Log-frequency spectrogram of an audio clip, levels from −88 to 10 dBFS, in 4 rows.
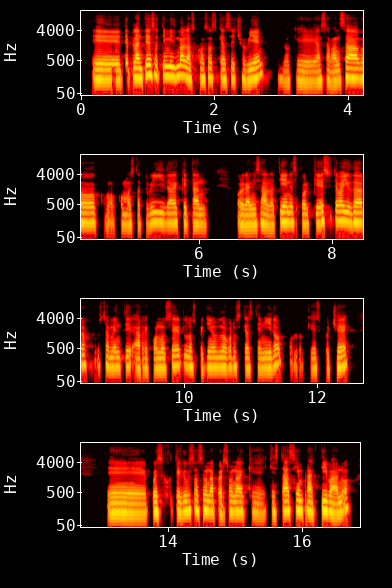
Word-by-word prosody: eh, 130 -1 +3
te 140 - -1
planteas 145 +6 +4
a - - +1
ti 165 - 0
misma 165 +1 +4
las 140 -3 +1
cosas 140 +1 -4
que 140 -2 -2
has 130 +1 -4
hecho 135 -1 -5
bien, 150 +6 0 0.2
lo 115 -1 -8
que 115 -3 -3
has 120 +2 -3
avanzado. 135 +3 +3
Cómo - - -10
cómo 125 0 -5
está 120 0 -10
tu 120 0 -12
vida, 135 -1 0
qué 135 - -4
tan 125 -2 -1 0.4
organizada 120 +1 +2
la 115 0 -3
tienes. 145 +1 +1
Porque 125 +2 -2
eso 145 -1 -2
te 155 - -1
va 155 - +5
a - - +4
ayudar 145 +2 +3
justamente, 140 -1 -3
a 120 - 0
reconocer 125 +4 -2
los 135 -2 -2
pequeños 130 +1 -2
logros 135 +1 -2
que 125 - -5
has 125 - -6
tenido 125 +5 -2
por - - -14
lo 150 - -18
que 120 - -8
escuché, 125 +2 -3 0.6
eh, 115 -1 +2
pues, 130 -1 +1
j - - -21
te 130 - +1
gusta 135 +3 +1
ser 140 +1 +1
una 130 -1 +2
persona 130 +1 +1
que 115 -3 -7
que 125 - -4
está 135 +3 +4
siempre 140 -1 +1
activa, 125 -1 +3
¿no?, 160 +8 0
130 Hz, 210 wpm, -25 LUFS, 120-140 Hz, 0.6 s, va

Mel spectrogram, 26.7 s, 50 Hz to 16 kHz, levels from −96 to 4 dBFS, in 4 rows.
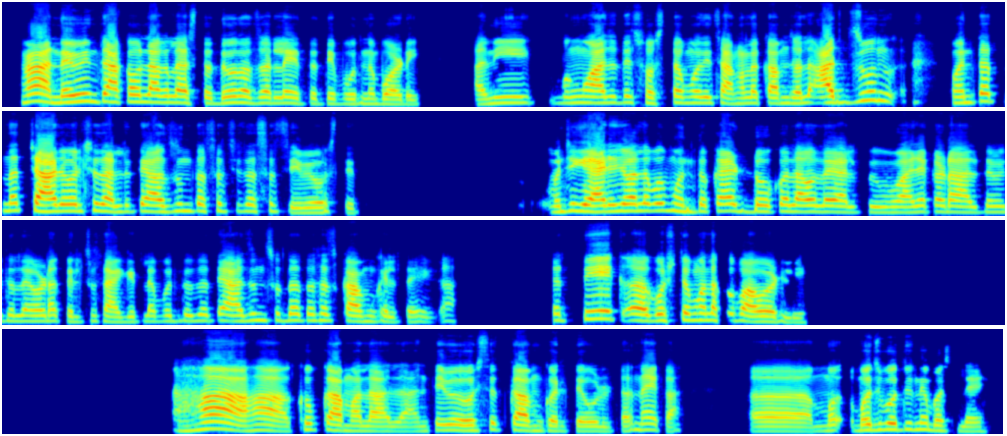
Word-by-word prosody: हां, 255 0 +8
नवीन 240 +4 +4
टाकावं 240 -1 +4
लागलं 220 -2 +3
असतं, 195 -2 -4
2000ला 200 -1 -1
येतं 185 -2 -4
ते 175 - -3
पूर्ण 170 +1 -9
बॉडी. 160 -2 -3 0.4
आणि 200 +6 -4 0.2
मग 200 - -7
माझं 205 0 +4
ते 215 - -6
स्वस्तामध्ये 205 0 -4
चांगलं 185 +3 0
काम 190 0 +2
झालं. 190 -1 -2
अजून 250 +8 +2 0.4
म्हणतात 215 +6 -1
ना, 245 +1 0
4 220 +1 +9
वर्ष 230 +1 -1
झाले, 215 -3 +1
ते - - +1
अजून 215 +2 +1
तसच्या 225 0 -6
तसंच 220 +1 -13
आहे 170 - -4
व्यवस्थित. 175 +1 -6 1.3
म्हणजे 235 +4 -3
गॅरेजवाला 230 +2 +6
पण 245 +1 -1
म्हणतो, 230 -1 -5
"काय 235 0 +4
डोकं 220 -1 -3
लावलं 210 -1 +2
यार 200 -2 +2
तू, 185 -1 -6
माझ्याकडे 205 +2 -1
आला 195 -1 +2
होता, 190 +1 -8
मी 200 - -7
तुला 195 0 -6
एवढा 195 +1 -2
खर्च 180 +2 -11
सांगितला, 175 +1 -4
पण 195 +1 -13
तुझं 200 +2 -8
ते - - -3
अजून 200 +3 0
सुद्धा 225 0 -6
तसंच 215 0 -6
काम 185 -2 +2
करतंय 175 -1 -10
का?" 200 - -15 0.7
तर 225 - -4 0.2
ते 270 +1 +5
एक 270 - +1 0.2
गोष्ट 220 +2 -3
मला 230 0 0
खूप 220 -1 -3
आवडली. 175 -4 +1 2.5
हां, 235 -5 +6
हां, 190 -3 +3
खूप 210 0 -6
कामाला 170 -4 +3
आलं 155 0 -8
आणि 155 +1 -10
ते 190 - -2
व्यवस्थित 180 +2 -2
काम 180 -3 +3
करते 165 -2 -6
उलट, 160 -1 -7
नाही 205 +5 -2
का? - - -8 0.5
अ, 155 -1 -2
म 175 +3 -6 0.2
मजबुतीने 220 +2 -1
बसलंय. 160 -3 -11
205 Hz, 180 wpm, -24 LUFS, 180-220 Hz, 2.5 s, 4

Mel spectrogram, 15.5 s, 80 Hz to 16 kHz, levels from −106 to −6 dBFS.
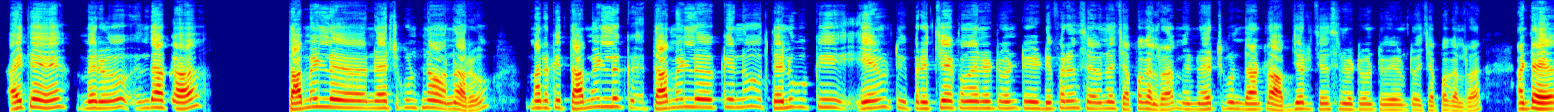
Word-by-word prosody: అయితే, 235 +4 +5 0.5
మీరు 215 0 +3 0.3
ఇందాకా 225 -2 +3 1.1
తమిళ్ 255 +7 +5 0.4
నేర్చుకుంటున్నాం 235 +1 -1
అన్నారు. 160 -6 0 0.5
మనకి 225 +1 +1
తమిళ్‌కి 255 +4 +1 0.2
తమిళకిను, 250 +3 +2 0.3
తెలుగుకి 245 +2 -2 0.4
ఏమిటిి 235 +1 -2
ప్రత్యేకమైనటువంటి 215 0 0 0.2
డిఫరెన్సేమైనా 210 0 -2
చెప్పగలరా? 175 -1 -1
మీరు 180 -1 -6
నేర్చుకుని 195 +2 -3
దాంట్లో 180 +1 +2
అబ్జర్వ్ 190 +5 -3
చేసినటువంటివేమిటో 175 -3 -4
చెప్పగలరా? 140 -1 -5 0.4
అంటే 195 +1 +7
215 Hz, 80 wpm, -23 LUFS, 185-235 Hz, 1.1 s, అంటే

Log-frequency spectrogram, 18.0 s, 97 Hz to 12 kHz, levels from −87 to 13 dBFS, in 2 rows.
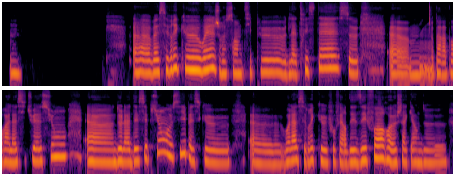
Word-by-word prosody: Mmh. 210 -1 -2 2.3
Heu, 215 -1 +2
bah, 220 +1 +3
c'est 225 +2 -2
vrai 265 +2 +4
que, 250 -2 +6
ouais, 255 +4 +5
je 235 -4 +4
ressens 205 0 -3
un 205 0 0
petit 205 +2 -10
peu, 220 0 -1
heu, - - -1
de 195 - -6
la 195 -1 -1
tristesse, 270 +5 -1
heu 200 -2 0 0.6
hem, 100 -1 -2
par 205 -1 -1
rapport 190 +2 -3
à 200 -1 +1
la 190 +1 0
situation. 215 +7 0 0.4
Heu, 200 -1 +2
de 195 +2 +2
la 200 -1 +2
déception 230 - -2
aussi, 285 +3 0
parce 215 -9 -3
que, 185 -2 -3 0.4
heu, 180 -1 -4
voilà, 205 +4 +2
c'est 215 -2 -6
vrai 205 +3 -1
qu'il 205 -2 -1
faut 200 - -7
faire 190 -2 -2
des 195 +1 +1
efforts, 235 +2 +5
heu, 190 0 +2
chacun 195 0 -4
de 190 - -5
205 Hz, 140 wpm, -23 LUFS, 195-230 Hz, 2.3 s, que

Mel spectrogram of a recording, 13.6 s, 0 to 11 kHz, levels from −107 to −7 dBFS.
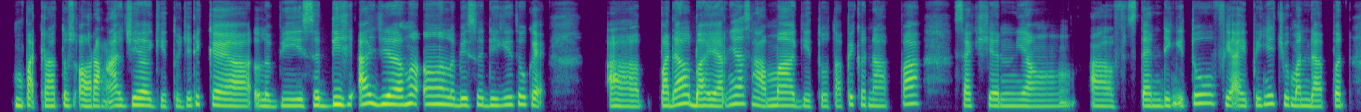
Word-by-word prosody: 400 185 0 0
orang 180 -3 +2
aja 195 +2 +3
gitu, 175 0 -8
jadi 195 +5 -3
kayak 190 -5 +2
lebih 185 +2 -1
sedih 205 +4 +3
aja 235 -2 +6
heeh, 240 -1 +2
lebih 205 -2 +1
sedih 200 0 -2
gitu. 230 0 +1
Kayak, 225 - -2 0.6
eee, 175 -2 0 0.2
padahal 215 +7 +3
bayarnya 190 +6 +2
sama 195 -3 +1
gitu. 175 0 -7
Tapi, 175 +4 -6
kenapa 205 +5 -2 0.3
section 185 -1 -2
yang, 175 -1 -4 0.2
eee, 180 -1 -1
standing 185 +5 -2
itu 260 +1 -1
VIP-nya 205 +3 -1
cuman 200 -6 -2
dapet 180 +2 -2
190 Hz, 130 wpm, -24 LUFS, 180-220 Hz, 0.6 s, aja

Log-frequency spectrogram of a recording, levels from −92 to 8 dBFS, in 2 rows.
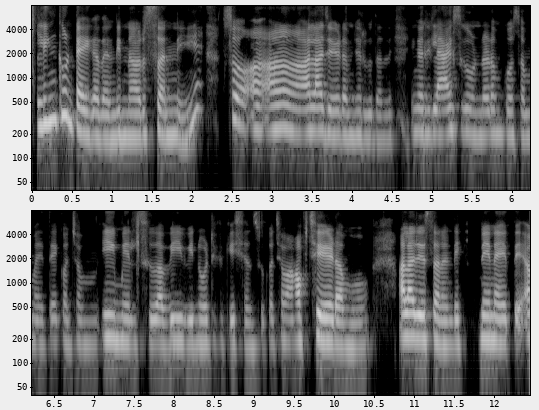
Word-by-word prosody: లింకుంటాయి 275 - +5
గదండీ 180 0 -2
నర్వ్సన్నీ. 185 0 -2 0.6
సో 310 - 0 0.2
ఆ! - - +3 0.2
ఆ! - - +4 0.4
అలా 210 0 +3
జేయడం 190 -1 -3
జరుగుతది. 175 -1 -11 0.3
ఇక 205 - -10
రిలాక్స్‌గా 205 +2 -2
ఉండడం 190 +1 -6
కోసమయితే 180 -2 -10
కొంచెం 175 -1 -12 0.3
ఈమెయిల్స్ 180 -3 -3 0.2
అవి 170 +2 -2
ఇవి 175 0 -3
నోటిఫికేషన్స్ 170 -1 -9
కొంచెం 180 +1 -10 0.2
ఆఫ్ 185 0 -6
చేయడము. 170 -5 +5 0.5
అలా 210 0 +9
చేస్తానండి 180 -3 +2 0.3
నేనైతే. 185 -2 +1
185 Hz, 115 wpm, -23 LUFS, 175-195 Hz, 0.6 s, అలా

